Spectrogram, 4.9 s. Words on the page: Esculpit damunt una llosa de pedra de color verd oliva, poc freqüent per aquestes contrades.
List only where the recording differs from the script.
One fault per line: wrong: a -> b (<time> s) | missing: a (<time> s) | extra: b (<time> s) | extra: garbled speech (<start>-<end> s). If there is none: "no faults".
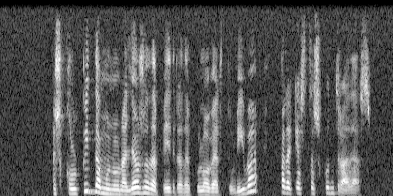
missing: poc freqüent (3.2 s)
